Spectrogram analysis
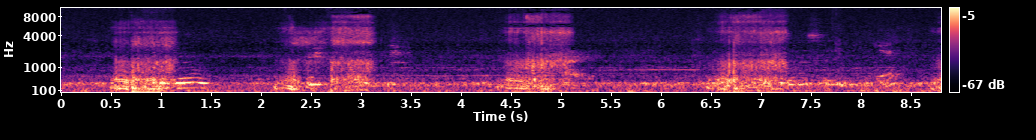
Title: American bulldog snoring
